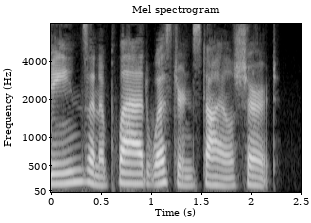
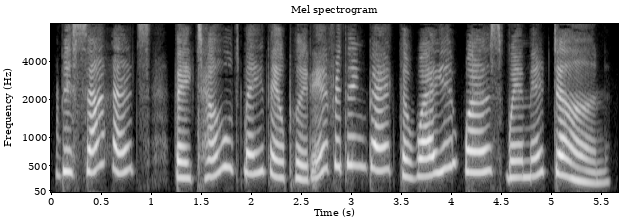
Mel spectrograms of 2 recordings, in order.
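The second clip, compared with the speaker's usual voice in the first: put-on sweet old lady voice; 13 semitones higher than usual. Nettie voiced in story.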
